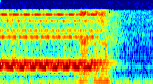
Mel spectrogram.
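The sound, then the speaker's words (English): A telephone rings with a steady, bright electronic trill for about a second, then cuts off abruptly, leaving only faint background noise. “were you expecting a phone call?”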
